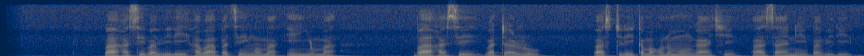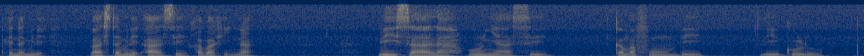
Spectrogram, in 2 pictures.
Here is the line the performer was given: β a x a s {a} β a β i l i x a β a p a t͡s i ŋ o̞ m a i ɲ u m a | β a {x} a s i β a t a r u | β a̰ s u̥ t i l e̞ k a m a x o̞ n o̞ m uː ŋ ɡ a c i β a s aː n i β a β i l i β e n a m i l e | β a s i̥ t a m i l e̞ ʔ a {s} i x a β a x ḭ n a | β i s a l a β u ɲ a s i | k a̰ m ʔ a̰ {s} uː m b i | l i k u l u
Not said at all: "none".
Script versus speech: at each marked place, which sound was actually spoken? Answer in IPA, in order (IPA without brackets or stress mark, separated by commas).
i, x, s, f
